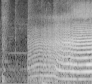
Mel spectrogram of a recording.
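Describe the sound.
A person's voice imitates a fart: one sustained, buzzy, reedy blat that starts after a short quiet gap, grows gradually louder and dips slightly in pitch partway through.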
